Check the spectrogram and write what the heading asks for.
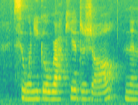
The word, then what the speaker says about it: Dajjal: So I've learned that D-A-J-J-A-L, Dajjal, and I'm not pronouncing it like it's someone.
